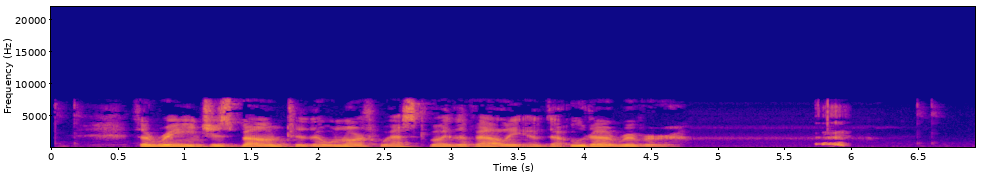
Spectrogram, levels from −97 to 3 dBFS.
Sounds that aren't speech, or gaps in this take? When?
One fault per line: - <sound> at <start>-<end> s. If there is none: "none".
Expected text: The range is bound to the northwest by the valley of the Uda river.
- laugh at 5.7-6.0 s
